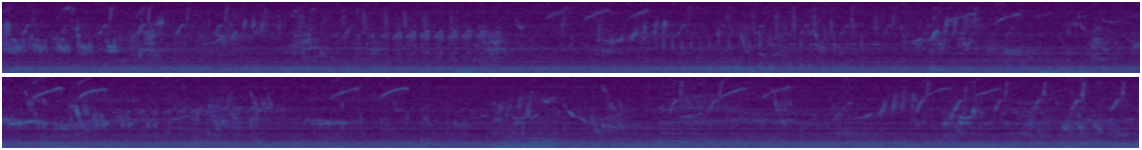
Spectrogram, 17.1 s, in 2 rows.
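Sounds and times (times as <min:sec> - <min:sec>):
low electrical hum: 0:00.0 - 0:17.0
birds chirping and whistling: 0:06.9 - 0:17.0.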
